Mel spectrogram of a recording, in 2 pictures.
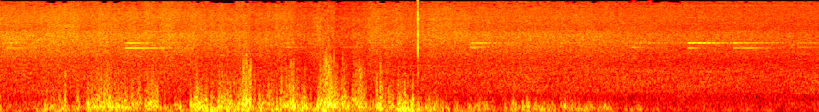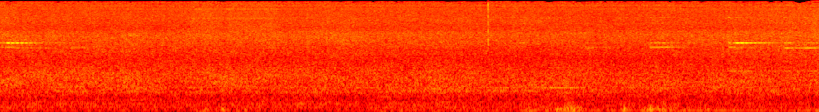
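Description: Wind buffeting the microphone in loud, low gusts for the first six seconds or so, then settling to a steady outdoor hiss. Faint, high ringing tones come and go several times.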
